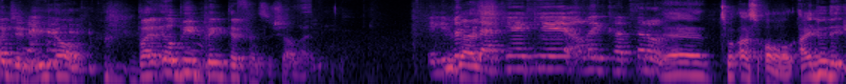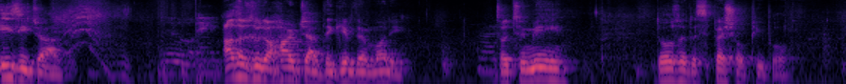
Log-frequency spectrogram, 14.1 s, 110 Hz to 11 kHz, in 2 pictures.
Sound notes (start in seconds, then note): 3.2 non-english speech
